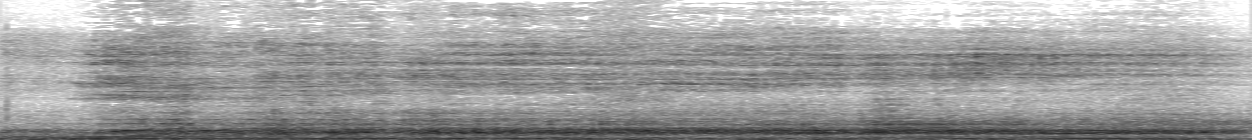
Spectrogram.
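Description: Giant fire-breathing dragon sculpture shooting flames: a loud, steady rushing roar of its flame jets that holds without a break.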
